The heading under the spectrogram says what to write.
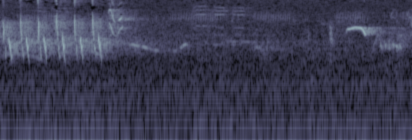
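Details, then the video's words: Forest birds calling in the morning: a quick run of six evenly spaced sharp chirps, then thin gliding whistles and a faint rising note over soft background hiss. "Morning birds chirping sounds"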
